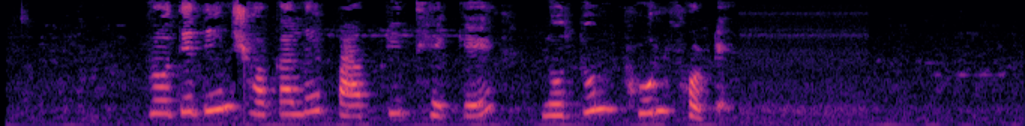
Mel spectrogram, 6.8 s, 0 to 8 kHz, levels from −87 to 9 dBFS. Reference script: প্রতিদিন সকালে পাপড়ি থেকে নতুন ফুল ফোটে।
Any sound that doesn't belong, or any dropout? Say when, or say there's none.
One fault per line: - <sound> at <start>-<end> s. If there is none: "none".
none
